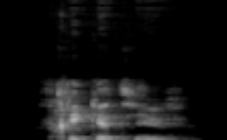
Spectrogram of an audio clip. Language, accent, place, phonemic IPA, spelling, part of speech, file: French, France, Lyon, /fʁi.ka.tiv/, fricative, noun / adjective, LL-Q150 (fra)-fricative.wav
- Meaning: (noun) fricative; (adjective) feminine singular of fricatif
